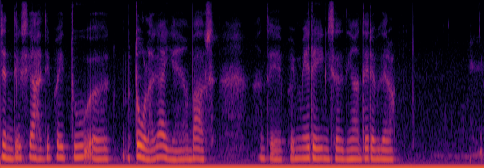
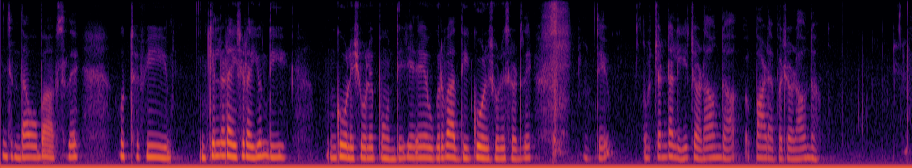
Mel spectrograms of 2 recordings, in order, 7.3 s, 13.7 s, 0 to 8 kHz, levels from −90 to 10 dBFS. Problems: low volume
